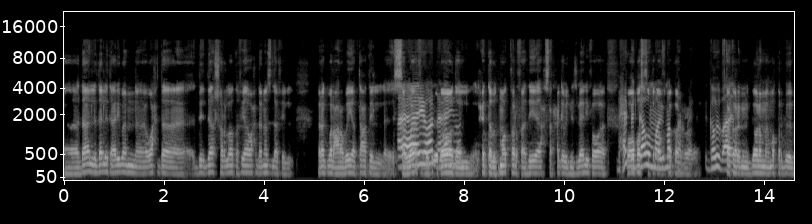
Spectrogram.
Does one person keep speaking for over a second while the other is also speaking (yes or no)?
yes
